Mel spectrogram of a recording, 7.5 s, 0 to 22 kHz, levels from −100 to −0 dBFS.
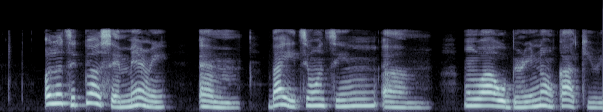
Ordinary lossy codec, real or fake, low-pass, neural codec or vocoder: none; real; 7.2 kHz; none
